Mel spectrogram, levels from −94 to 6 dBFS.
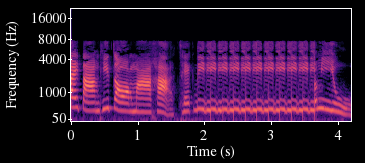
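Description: Low-delay AAC compression runs throughout: the speech sounds rough and grainy, with noise between harmonics, likely from AAC-ELD's short frames at a bitrate around 32 kbps.

A broken-record loop runs from 2.10 to 3.66 s: a 0.17 s fragment repeats nine times back to back, likely a stalled stream resending its last buffer.

AAC frame loss with concealment follows at 2.24 to 2.29 s: a 30 ms smeared, noisy patch, consistent with one lost frame filled from the previous spectrum.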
